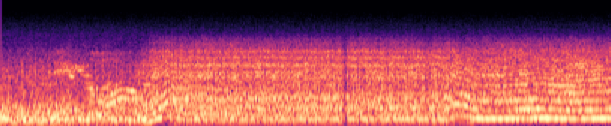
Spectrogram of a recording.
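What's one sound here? A motorcycle engine revs up sharply.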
